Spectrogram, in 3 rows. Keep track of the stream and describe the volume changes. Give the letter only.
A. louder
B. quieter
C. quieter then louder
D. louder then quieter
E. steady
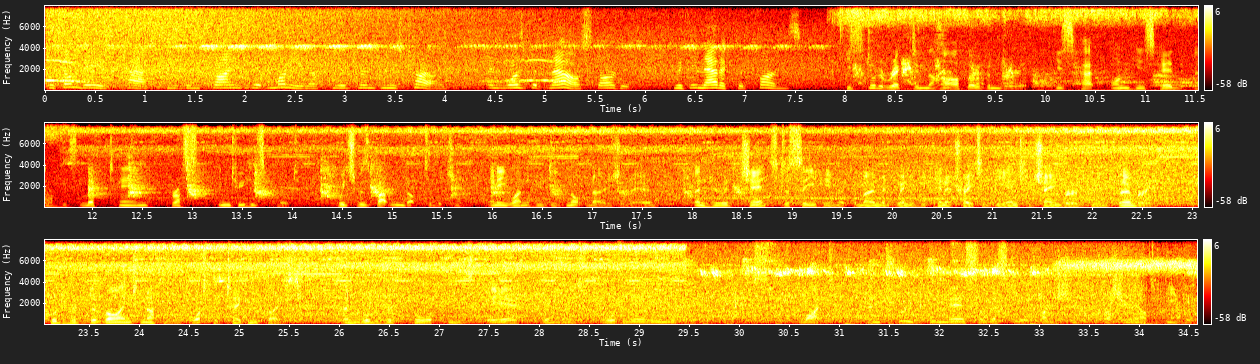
C.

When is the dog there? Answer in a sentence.
The dog can be heard from 8.1 to 18.6 s.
